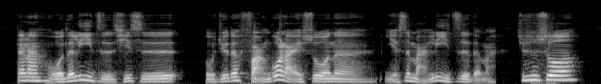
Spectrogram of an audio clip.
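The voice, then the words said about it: Fujian-accented non-standard Mandarin. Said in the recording (Chinese): “福建人在主播……福建人的普通话是不不太标准的……我有这个口音哈”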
